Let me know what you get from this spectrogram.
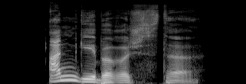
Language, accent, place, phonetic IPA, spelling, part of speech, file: German, Germany, Berlin, [ˈanˌɡeːbəʁɪʃstə], angeberischste, adjective, De-angeberischste.ogg
- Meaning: inflection of angeberisch: 1. strong/mixed nominative/accusative feminine singular superlative degree 2. strong nominative/accusative plural superlative degree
